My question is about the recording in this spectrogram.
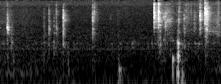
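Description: Faint clicks and taps of a plastic transforming toy robot's parts being handled and fitted together: a few soft ticks, then a louder cluster of clicks about three-quarters of the way through.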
